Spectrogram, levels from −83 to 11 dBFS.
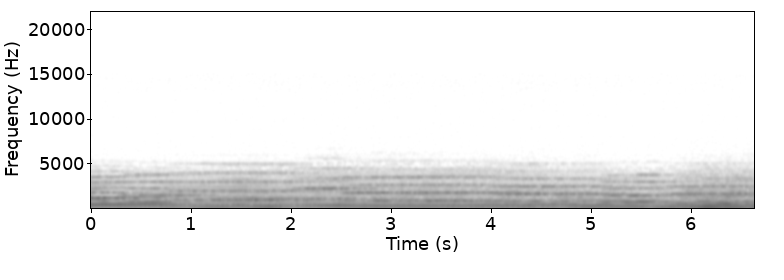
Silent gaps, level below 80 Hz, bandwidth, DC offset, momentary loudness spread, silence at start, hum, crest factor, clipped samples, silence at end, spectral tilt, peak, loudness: none; -60 dBFS; 15.5 kHz; 0.9%; 4 LU; 0 s; none; 14 dB; under 0.1%; 0 s; -6.5 dB/octave; -20 dBFS; -34 LUFS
